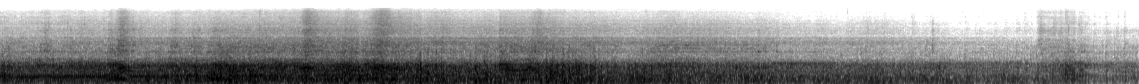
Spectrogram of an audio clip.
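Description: Tyres rumble over bumpy dirt.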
